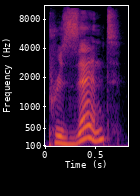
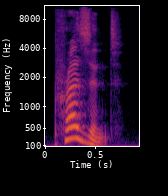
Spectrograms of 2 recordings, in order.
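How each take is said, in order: First: The stress is on the second syllable. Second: The stress is on the first syllable. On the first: It is a verb meaning to give a presentation. "present means to give a presentation" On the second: It is a noun meaning a gift. "Present means a gift you give someone"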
